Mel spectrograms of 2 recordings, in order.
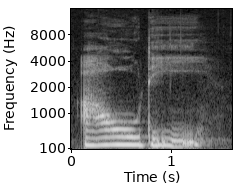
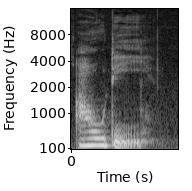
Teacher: We just take out the L and replace it with the W.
